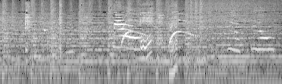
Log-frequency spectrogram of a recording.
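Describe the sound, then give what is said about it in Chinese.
A frightened cat lets out several loud, strained meows in close succession, rising and falling in pitch, over a steady background hum with no talking. “看来猫咪一定是受到了惊吓，贸然接近它的话，又会跑掉的。”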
